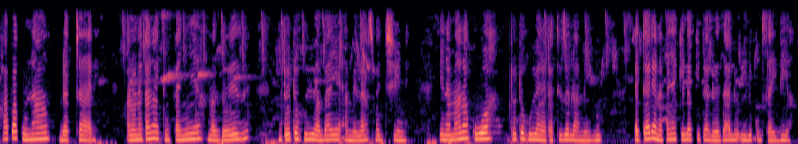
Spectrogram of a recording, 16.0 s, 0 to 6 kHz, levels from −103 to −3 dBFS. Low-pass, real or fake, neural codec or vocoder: 5.4 kHz; real; none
